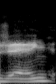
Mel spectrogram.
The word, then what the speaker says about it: Dieng: Ousmane Dieng.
